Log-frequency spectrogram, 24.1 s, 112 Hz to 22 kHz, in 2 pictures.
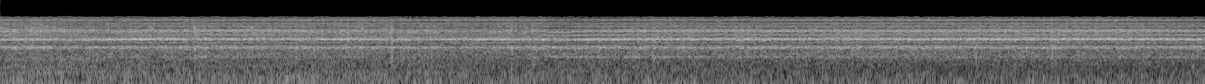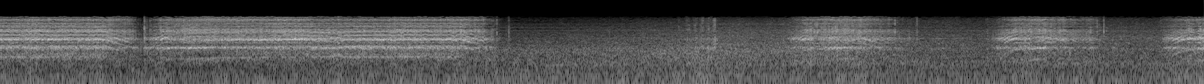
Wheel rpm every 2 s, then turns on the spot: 160, 160, 160, 160, 160, 160, 130, 150, 90, 20, 50, 40.
18-20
